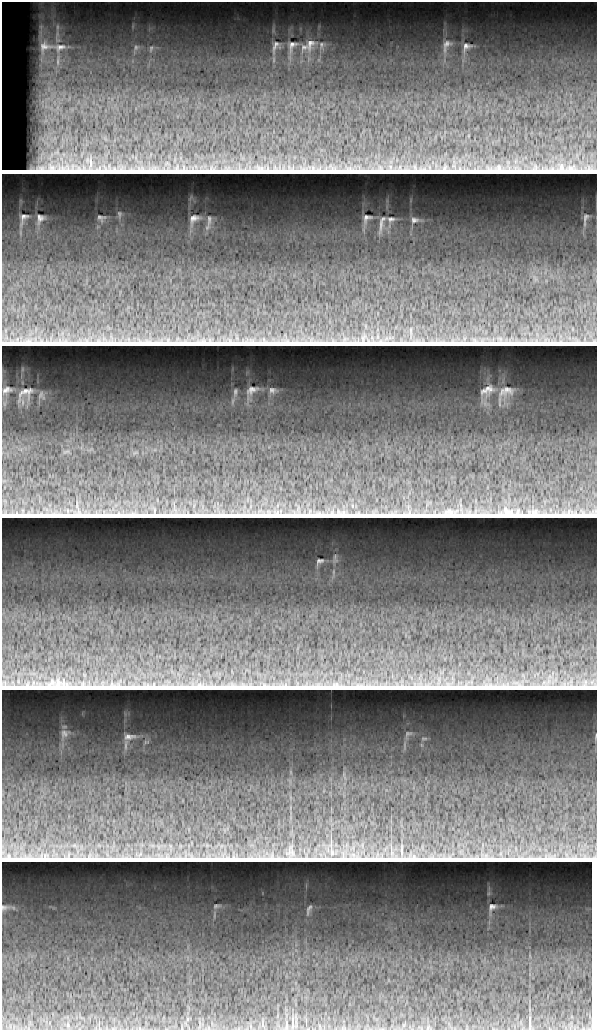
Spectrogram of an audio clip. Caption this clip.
Morning birds waking up on a Sept morning in a seaside forest in Helsinki, Finland.
birds, nature, wind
